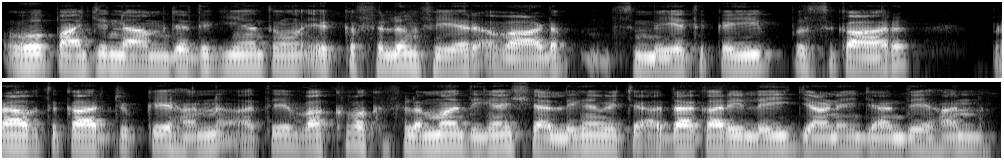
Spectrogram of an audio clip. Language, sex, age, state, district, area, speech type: Punjabi, male, 45-60, Punjab, Tarn Taran, rural, read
